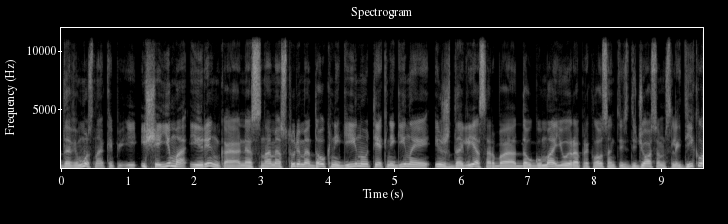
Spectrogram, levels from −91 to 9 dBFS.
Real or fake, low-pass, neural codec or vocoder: real; 10.8 kHz; none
